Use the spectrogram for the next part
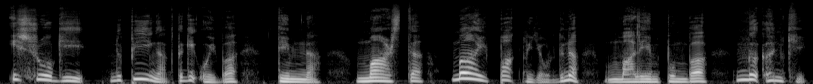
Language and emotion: Manipuri, surprised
